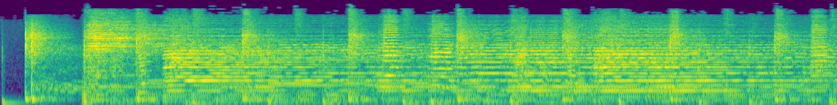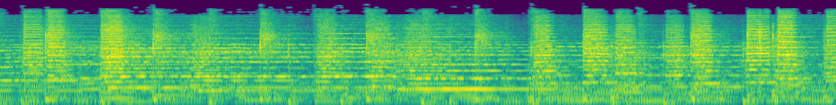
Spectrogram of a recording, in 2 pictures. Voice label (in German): werbeansage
